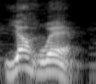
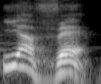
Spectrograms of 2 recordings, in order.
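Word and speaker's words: Yahweh: e em outras bíblias como Yahué, que é possivelmente a forma correta de pronunciá-lo. Embora na verdade a forma correta de pronunciá-lo tenha-se perdido. Simplesmente não tinha vogais e eles não pronunciavam o nome do Senhor. Então, não sabemos exatamente como soava.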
